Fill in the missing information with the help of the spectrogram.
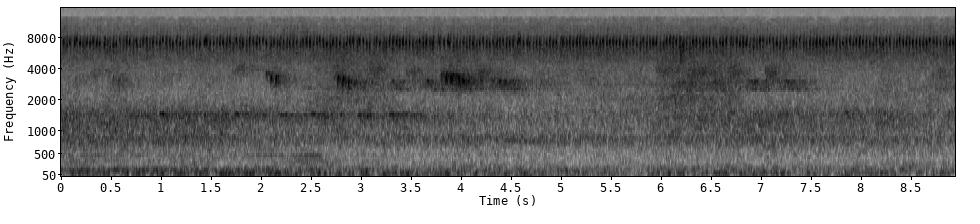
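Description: Near silence: faint outdoor ambience with a low steady rumble, broken by a few short, faint high chirps partway through and again near the end.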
